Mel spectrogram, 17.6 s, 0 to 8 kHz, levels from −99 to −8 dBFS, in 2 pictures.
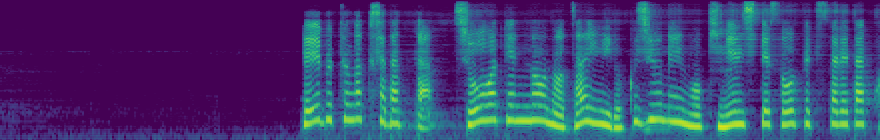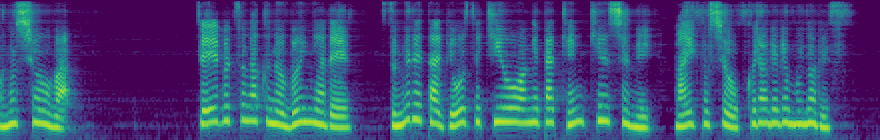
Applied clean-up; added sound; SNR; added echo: neural mask model DeepFilterNet 3.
